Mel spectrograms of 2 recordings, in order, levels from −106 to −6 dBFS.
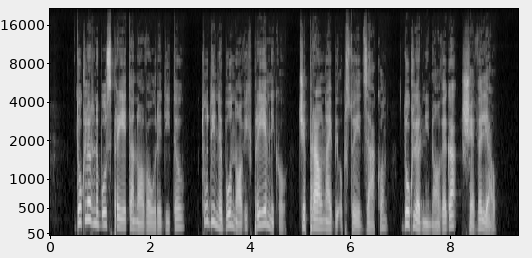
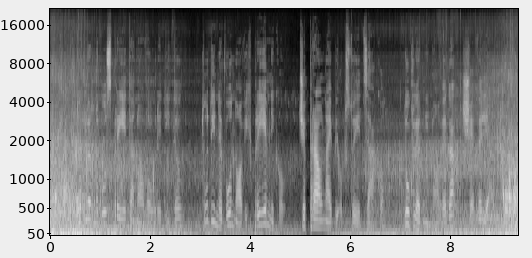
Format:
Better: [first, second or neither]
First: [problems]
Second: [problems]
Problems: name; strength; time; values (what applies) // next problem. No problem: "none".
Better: first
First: none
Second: background sound (Vehicle); 5 dB above the speech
